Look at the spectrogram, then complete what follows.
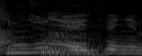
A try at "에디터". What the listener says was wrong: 웨이터 아니고 에디터요. 발음이 약간 좀 웨이터로 가신 것 같아서.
